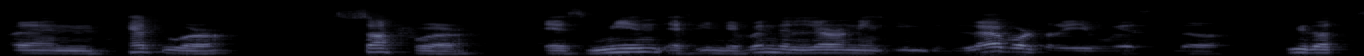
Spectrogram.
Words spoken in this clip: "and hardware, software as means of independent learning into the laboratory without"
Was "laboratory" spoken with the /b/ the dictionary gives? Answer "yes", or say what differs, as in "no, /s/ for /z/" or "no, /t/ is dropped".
no, /b/ is dropped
